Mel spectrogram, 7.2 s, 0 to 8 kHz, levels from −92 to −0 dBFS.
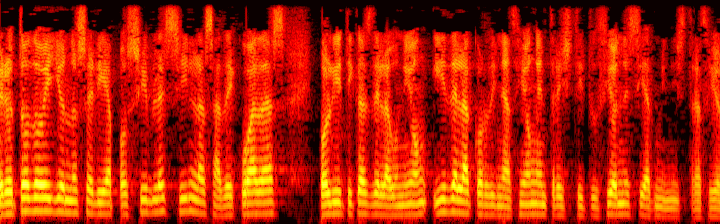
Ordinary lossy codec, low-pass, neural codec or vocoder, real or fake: none; 7.2 kHz; none; real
